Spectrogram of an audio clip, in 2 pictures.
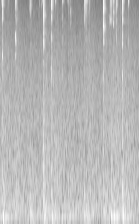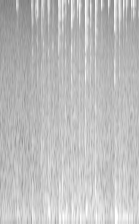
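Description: Faint keystrokes on a computer keyboard: scattered single clicks at first, coming faster about three and a half seconds in.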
